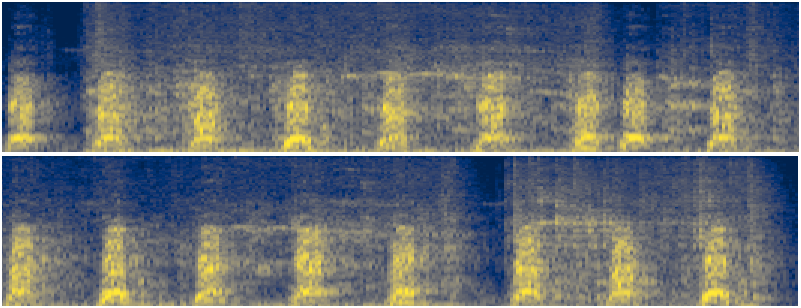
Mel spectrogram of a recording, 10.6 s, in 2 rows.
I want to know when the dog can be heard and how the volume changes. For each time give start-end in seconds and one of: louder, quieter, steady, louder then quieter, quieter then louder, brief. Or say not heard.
0.0-8.1 steady
8.7-10.3 brief.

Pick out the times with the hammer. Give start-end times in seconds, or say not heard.
not heard.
